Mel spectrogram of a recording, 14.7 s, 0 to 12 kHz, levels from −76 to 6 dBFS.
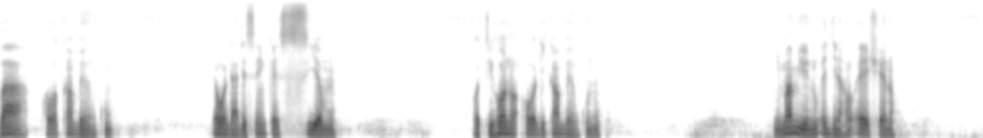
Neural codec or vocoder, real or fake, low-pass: codec, 24 kHz, 0.9 kbps, DualCodec; fake; 10.8 kHz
